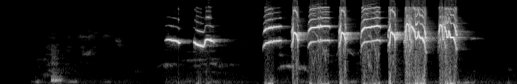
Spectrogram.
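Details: Oriental magpie-robin lure song for prompting other magpie-robins to sing. Two short whistled notes, a pause, then a rapid burst of roughly eight loud, piercing whistles with bright overtones, delivered almost back to back.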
